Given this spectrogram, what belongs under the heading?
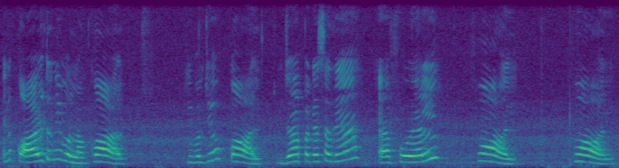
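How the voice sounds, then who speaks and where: Lady teacher, high voice, spells out words slow for kids, bit of faint hiss behind. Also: lively intonation, poor audio. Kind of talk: classroom vocabulary lesson.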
